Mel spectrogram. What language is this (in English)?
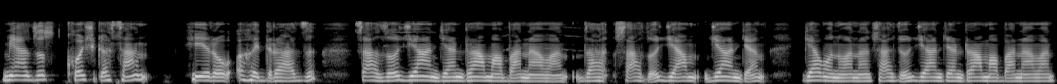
Kashmiri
